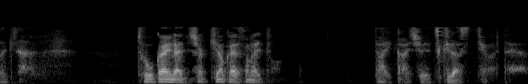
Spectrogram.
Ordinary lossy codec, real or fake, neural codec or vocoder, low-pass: MP3, 24 kbps; fake; codec, 16 kHz, 0.8 kbps, ZipCodec; 7.2 kHz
